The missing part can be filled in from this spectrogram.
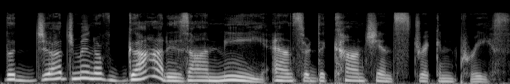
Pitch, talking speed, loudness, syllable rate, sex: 190 Hz, 140 wpm, -18 LUFS, 3.7 syllables/s, female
